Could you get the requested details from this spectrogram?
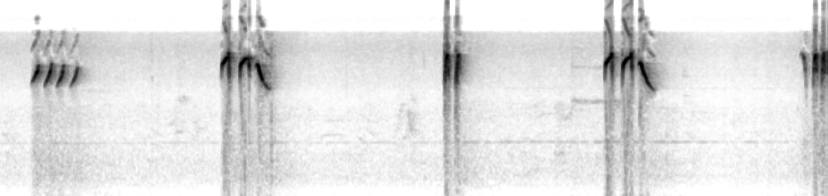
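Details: Cinereous tit in lively song, used as a master recording to teach and attract other birds; short phrases of rapid, high, slurred chirps, about five bursts spaced irregularly roughly every two seconds, otherwise silent.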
